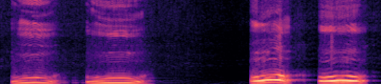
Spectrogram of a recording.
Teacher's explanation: होठों में सर्कल जैसा बन रहा है। तो ये वृत्त मुखी हो गए।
